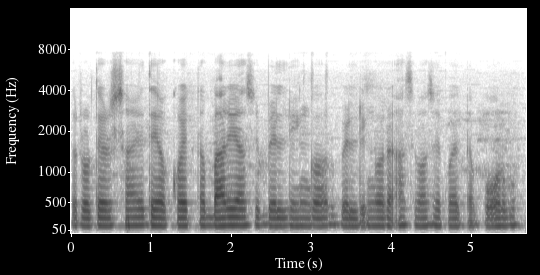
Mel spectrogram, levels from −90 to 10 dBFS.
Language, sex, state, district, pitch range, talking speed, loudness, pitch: Bengali, male, Tripura, West Tripura, 125-130 Hz, 125 wpm, -21 LUFS, 125 Hz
